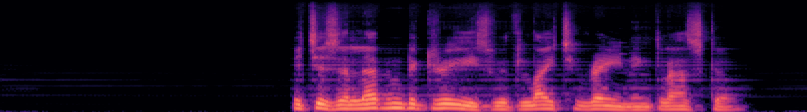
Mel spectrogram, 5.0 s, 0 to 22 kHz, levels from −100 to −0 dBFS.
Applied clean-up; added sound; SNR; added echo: neural mask model DeepFilterNet 3.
